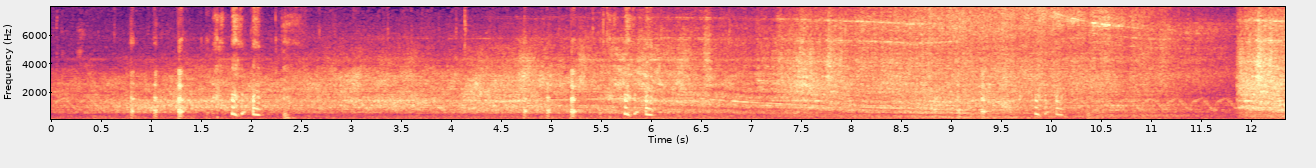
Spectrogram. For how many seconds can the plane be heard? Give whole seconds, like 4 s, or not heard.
12 s.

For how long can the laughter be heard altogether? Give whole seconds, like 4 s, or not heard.
5 s.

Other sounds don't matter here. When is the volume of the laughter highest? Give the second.
2 s.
